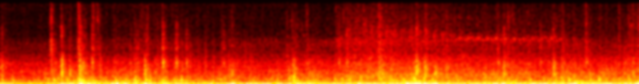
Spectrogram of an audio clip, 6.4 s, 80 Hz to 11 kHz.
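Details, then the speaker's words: 1985 K30 CUCV after a swap out of the 6.2 Detroit diesel; the replacement engine runs with a deep, even V8 rumble at steady idle, no misses or knocks. Normal running. "All right, y'all. So, we got the CUCV running and um it's running pretty good."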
